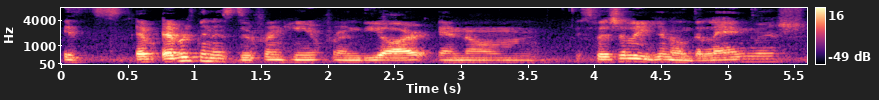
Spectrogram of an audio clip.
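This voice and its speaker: A man with a Dominican accent, medium pitch, ordinary pitch variation and a moderate pace. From Dominican Republic, Santo Domingo. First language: Spanish. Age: 20s. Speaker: nurse. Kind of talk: interview.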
